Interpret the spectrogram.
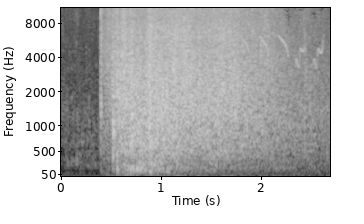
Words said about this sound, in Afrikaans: Seekoei beland pens en poetjies terug in die rivier.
